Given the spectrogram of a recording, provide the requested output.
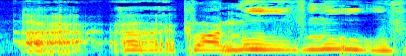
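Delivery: high, urgent pleading to his toe; willing the toe to move, strained; straining plea. Retold or imitated. To his toe in the clinic, urging it on, high and strained. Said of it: "I'm like".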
